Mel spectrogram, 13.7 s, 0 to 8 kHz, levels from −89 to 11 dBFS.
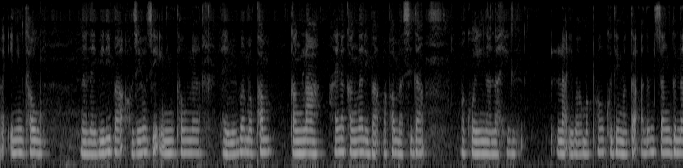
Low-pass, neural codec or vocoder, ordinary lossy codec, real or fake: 7.2 kHz; none; Opus, 16 kbps; real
